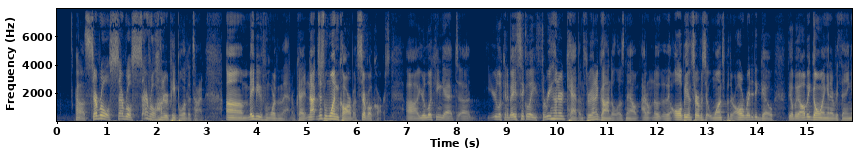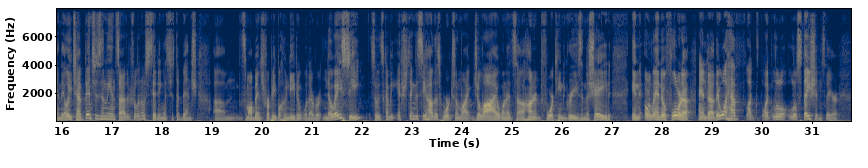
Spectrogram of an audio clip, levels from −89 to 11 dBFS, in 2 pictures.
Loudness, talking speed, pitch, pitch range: -25 LUFS, 235 wpm, 135 Hz, 120-160 Hz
